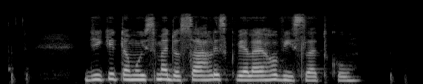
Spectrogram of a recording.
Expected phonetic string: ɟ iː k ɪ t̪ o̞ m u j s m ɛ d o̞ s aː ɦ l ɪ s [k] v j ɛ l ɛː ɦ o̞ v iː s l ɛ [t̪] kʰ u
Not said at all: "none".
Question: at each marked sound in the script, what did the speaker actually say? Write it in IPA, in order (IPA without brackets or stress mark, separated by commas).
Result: k, t̪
